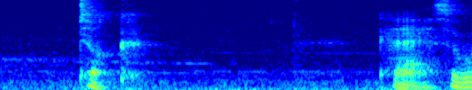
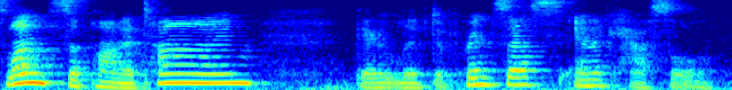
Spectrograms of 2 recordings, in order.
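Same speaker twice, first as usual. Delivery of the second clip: storybook opening; 4 semitones higher than usual. Shown as a demonstration. Teacher opening a fairy tale for the class. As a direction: announce it like a storybook. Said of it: "teacher gives storybook example".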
